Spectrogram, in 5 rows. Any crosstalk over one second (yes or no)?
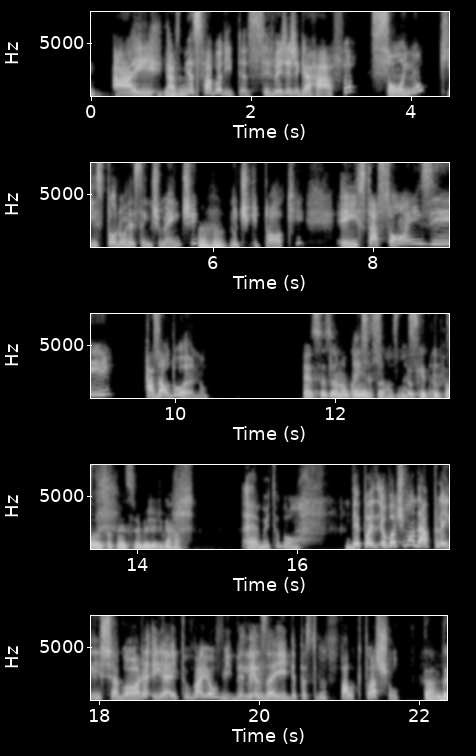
yes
